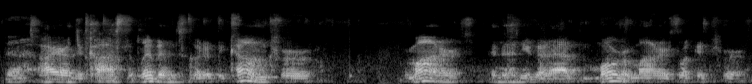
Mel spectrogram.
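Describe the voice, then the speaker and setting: Low gravelly man in an echoey room. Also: normal speed. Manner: plainspoken, blunt comment. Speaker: committee member. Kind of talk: committee discussion. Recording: echoey hearing room with noise.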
